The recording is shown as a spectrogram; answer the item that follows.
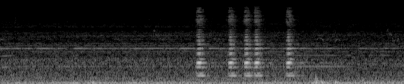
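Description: Transit bus horn tapped in a quick series of about five short toots, about two seconds in, over a low steady engine rumble: the warning honks given before backing up.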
